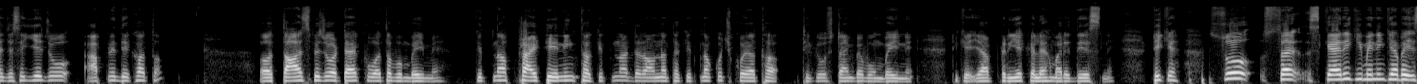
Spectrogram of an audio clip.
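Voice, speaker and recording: High-pitched teacher quizzing students. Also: male voice, a little mellow, no echo. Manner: quizzing, keeps asking "bhai?" then answering. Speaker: English vocabulary teacher. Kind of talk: Hindi-English exam-prep lesson.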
